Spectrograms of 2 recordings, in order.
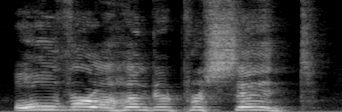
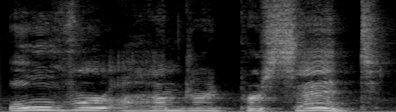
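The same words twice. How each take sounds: First: High, loud, slow boast; emphatic shout. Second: Slow, firm emphasis on "over a hundred percent"; emphatic. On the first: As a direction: belt it out with total conviction. Repeats boast much louder. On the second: Same boast said twice, building. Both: Real, not acted.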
